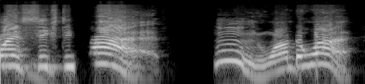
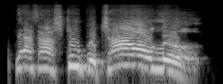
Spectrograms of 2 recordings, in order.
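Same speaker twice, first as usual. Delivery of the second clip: ordinary talk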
